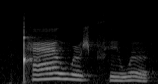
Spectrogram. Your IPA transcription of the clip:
ǃʰ æː w ə˞ ʒ t͡sʰ ɪ w ə

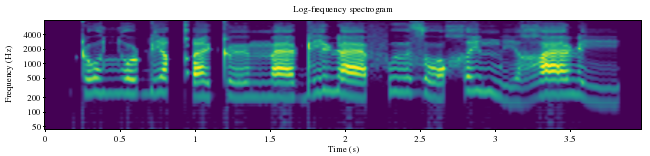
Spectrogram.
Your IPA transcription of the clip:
ʈ o˥ ʎ o˥ ɖ i˥ qʼ i˧ ʈ ø˧ m æ˧ ɖ i˥ ɳ æ˧ f ɯ˥ z o˧ χ i˥ m i˩ ʁ æ˥ ɳ i˩

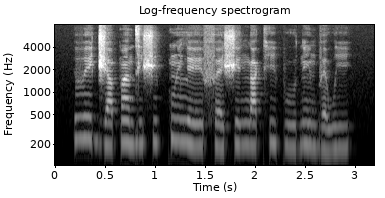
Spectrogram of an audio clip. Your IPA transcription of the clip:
β e˦ d͡ʒ a˨ p ã˦ d i˨ ʃ i˦ kʷ ĩ˦ l eː˨ f ɛ˨ ʃ e˦ ŋ a˦ kʰ i˦ p uː˨ ɗ ĩ˦ b ɛ˨ w i˦

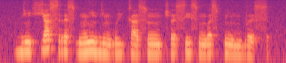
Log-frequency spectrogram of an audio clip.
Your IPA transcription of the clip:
ɟ ĩ ç a s r ɐ s ɡʷ ĩ ɟ ĩ ɡʷ i k a s ũ cʰ ə s i s ŋʷ ɐ s p ĩ m b ə s

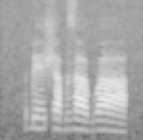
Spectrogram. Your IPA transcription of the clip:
ɓ eː˦ ʃ a˧ b ə˦ z aː˧ ɡʷ aː˦˨

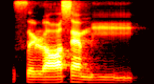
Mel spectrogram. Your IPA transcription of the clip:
θ ə ɭ ɑ s æ m i

